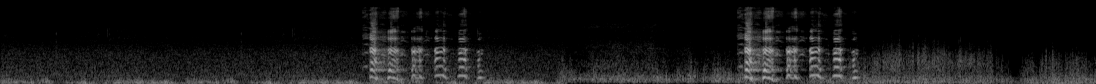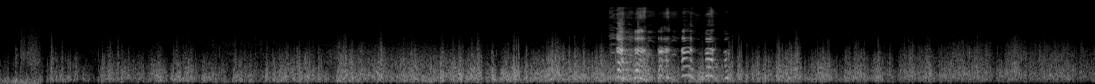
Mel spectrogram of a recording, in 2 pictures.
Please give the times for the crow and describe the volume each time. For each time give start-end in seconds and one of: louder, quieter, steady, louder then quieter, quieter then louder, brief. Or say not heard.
not heard.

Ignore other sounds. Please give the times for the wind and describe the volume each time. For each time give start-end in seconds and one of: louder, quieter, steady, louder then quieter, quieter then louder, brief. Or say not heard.
0.0-21.8 louder.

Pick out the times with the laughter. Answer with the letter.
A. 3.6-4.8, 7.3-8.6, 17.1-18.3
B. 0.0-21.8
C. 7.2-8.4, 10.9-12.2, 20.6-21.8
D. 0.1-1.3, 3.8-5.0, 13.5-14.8
A.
